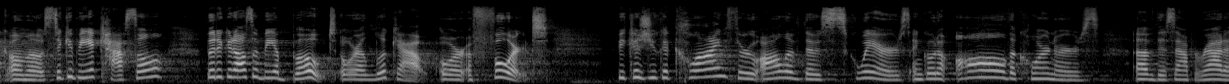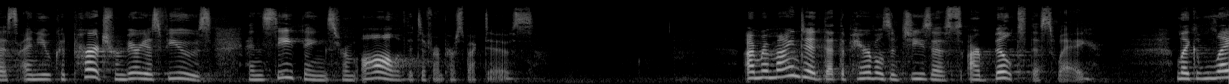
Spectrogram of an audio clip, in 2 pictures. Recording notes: on Sunday, March 31, 2019, at Highland Baptist Church.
